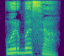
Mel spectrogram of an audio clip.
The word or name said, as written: ಒರ್ಬಸ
